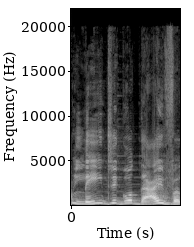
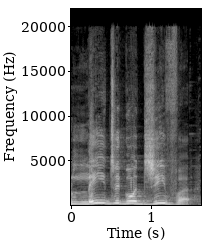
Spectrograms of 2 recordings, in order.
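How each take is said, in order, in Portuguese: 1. O nome é dito com pronúncia inglesa. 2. O nome é dito com pronúncia portuguesa.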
